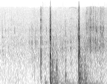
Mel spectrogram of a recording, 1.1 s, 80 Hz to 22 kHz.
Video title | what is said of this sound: 12 Most Chilling Sasquatch Evidence Ever Captured - Raw Wilderness Encounters | It's hollow. It's like a drum.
